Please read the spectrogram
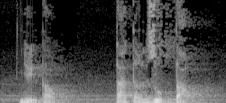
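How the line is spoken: Low muttering. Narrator (Vietnamese): cúi đầu lẩm bẩm trong miệng

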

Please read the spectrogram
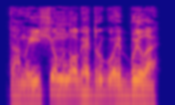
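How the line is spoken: Hoarse wheeze. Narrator (Russian): просипел Клаус Мария

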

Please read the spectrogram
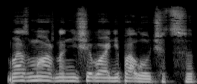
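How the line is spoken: Grumbling. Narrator (Russian): проворчала Кадабра

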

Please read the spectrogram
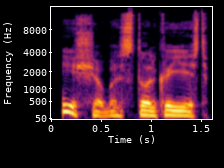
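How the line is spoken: Muttering. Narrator (Russian): пробормотал я

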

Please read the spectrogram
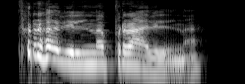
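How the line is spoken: Laughing. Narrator (Russian): рассмеялась Эйприл

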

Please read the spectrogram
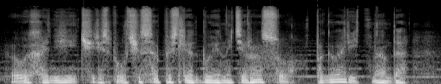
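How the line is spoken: Whisper. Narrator (Russian): капитан шепнул Кате

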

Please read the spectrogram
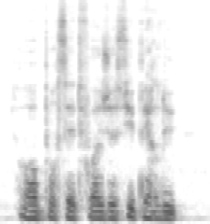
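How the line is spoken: Murmur. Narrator (French): murmura-t-elle

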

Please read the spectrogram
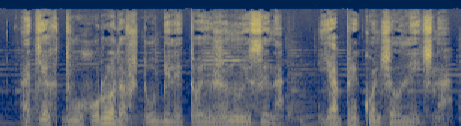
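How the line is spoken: Hoarse rasp. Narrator (Russian): прохрипел Шрам

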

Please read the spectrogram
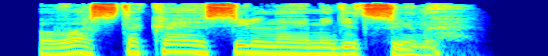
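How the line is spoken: Sighing. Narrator (Russian): вздохнула Флоранс

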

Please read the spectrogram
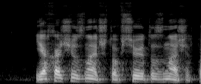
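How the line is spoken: Mutter. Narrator (Russian): пробормотал Сэм

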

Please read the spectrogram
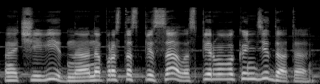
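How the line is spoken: Grumbling. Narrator (Russian): проворчал архимаг Дурис

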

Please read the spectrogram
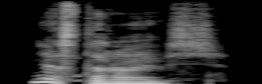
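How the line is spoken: Sad. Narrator (Russian): грустно сказала Людмила

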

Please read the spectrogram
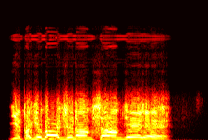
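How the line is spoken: Barked. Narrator (Russian): рявкнул один из братьев Сипягиных

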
